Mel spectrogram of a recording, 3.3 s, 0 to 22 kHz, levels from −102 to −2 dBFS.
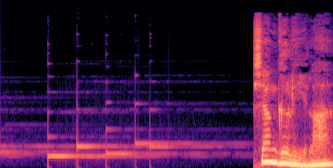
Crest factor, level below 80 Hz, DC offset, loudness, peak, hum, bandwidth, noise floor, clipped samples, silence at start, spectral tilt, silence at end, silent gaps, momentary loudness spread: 16 dB; -26 dBFS; under 0.1%; -12 LUFS; 0 dBFS; none; 16 kHz; -53 dBFS; under 0.1%; 0.45 s; -5.5 dB/octave; 0 s; none; 26 LU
